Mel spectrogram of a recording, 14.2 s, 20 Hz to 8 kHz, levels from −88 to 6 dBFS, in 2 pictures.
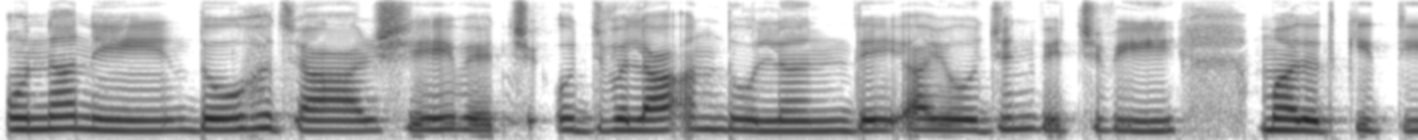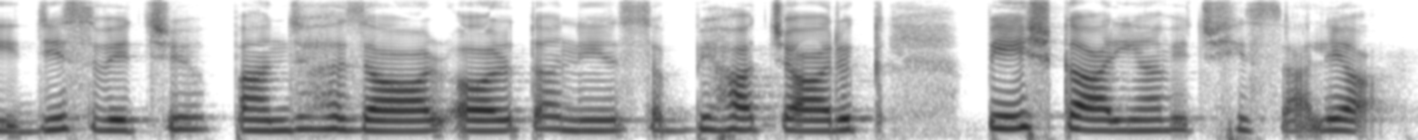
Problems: background sounds at intervals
